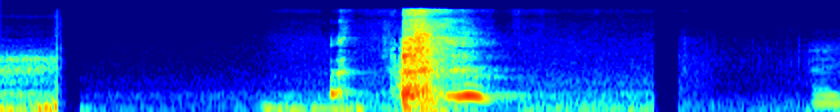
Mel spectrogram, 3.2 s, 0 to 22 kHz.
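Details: Single sharp, explosive sneeze with brief preceding inhalation, triggered by a young woman's nasal swab during self-administered Covid-19 testing.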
